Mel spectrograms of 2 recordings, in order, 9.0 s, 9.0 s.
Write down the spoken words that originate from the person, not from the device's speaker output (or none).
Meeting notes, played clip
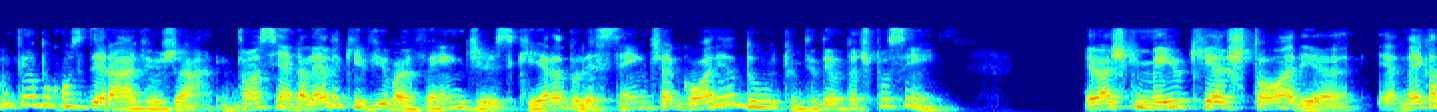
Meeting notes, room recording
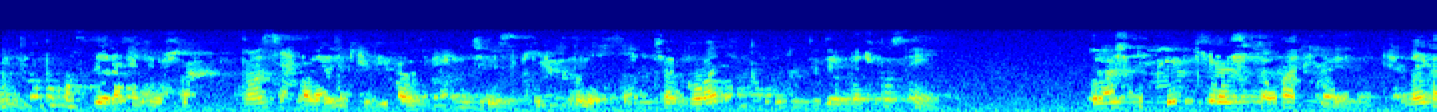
none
